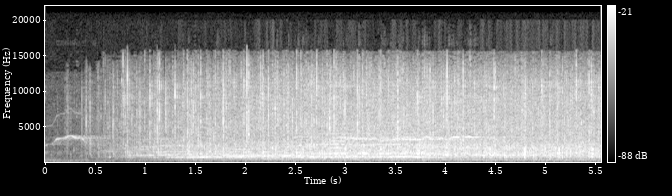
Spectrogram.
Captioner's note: audince cheering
